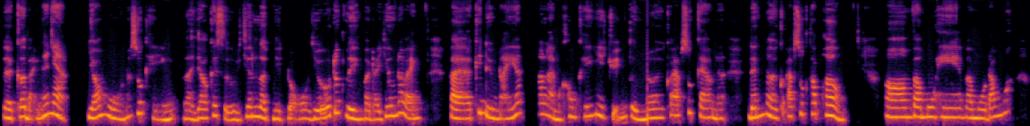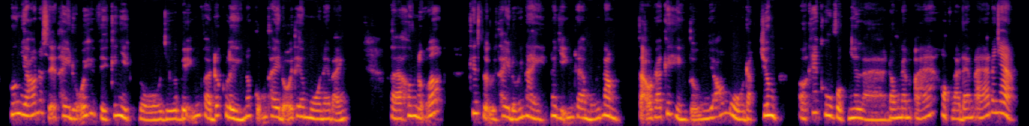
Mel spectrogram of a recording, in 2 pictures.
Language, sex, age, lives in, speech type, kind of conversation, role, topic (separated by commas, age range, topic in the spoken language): Vietnamese, female, 25-29, Vietnam, read, expert-assistant, expert, Vì sao có hiện tượng gió mùa?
